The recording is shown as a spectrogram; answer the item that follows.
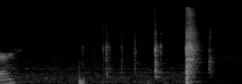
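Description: Spring-powered Nerf Dart Tag Hyperfire blaster, modded with a stronger spring and its air restrictors removed, firing a dart: one sharp, loud pop near the end, after a low thump and a few small clicks of handling.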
